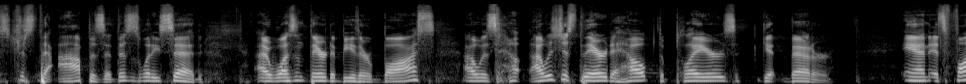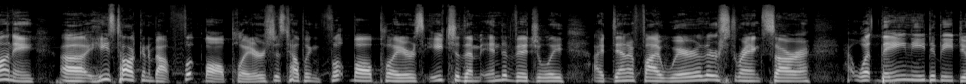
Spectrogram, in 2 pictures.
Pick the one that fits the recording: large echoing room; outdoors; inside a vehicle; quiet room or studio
large echoing room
